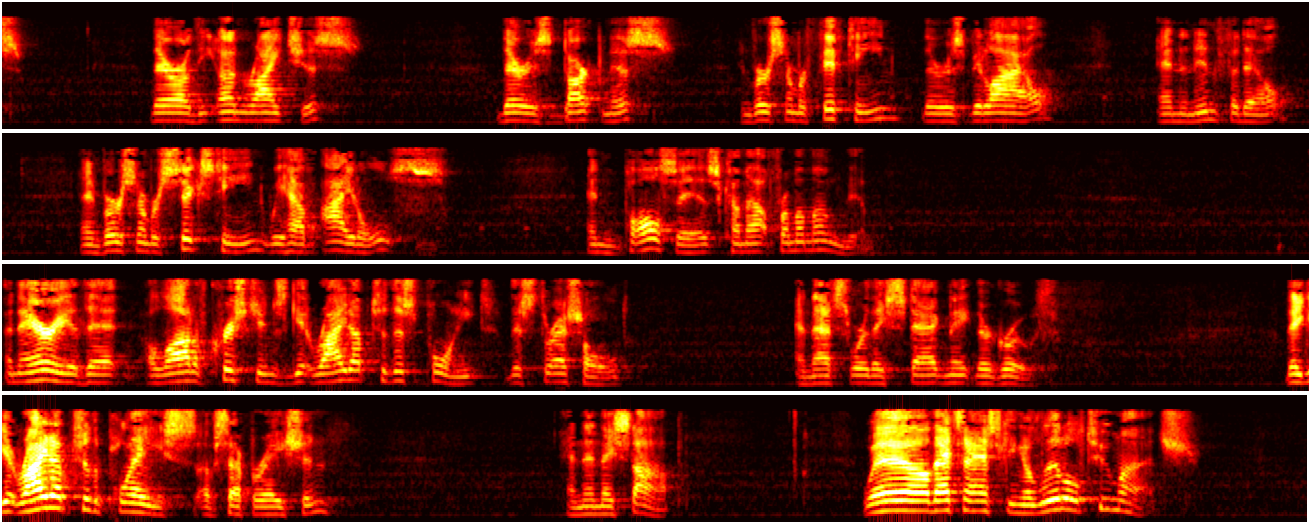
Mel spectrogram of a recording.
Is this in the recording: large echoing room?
yes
